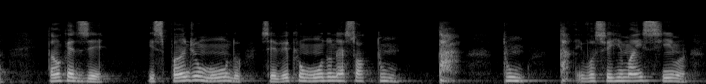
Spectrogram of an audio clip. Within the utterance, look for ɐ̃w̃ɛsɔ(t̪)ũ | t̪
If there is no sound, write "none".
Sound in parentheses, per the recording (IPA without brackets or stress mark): t̪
